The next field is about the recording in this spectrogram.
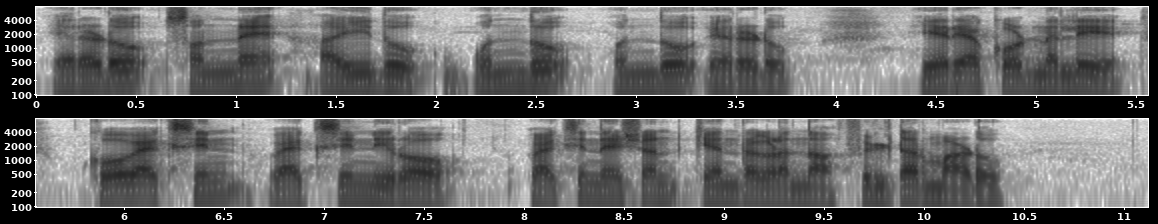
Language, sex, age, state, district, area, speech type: Kannada, male, 18-30, Karnataka, Tumkur, urban, read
